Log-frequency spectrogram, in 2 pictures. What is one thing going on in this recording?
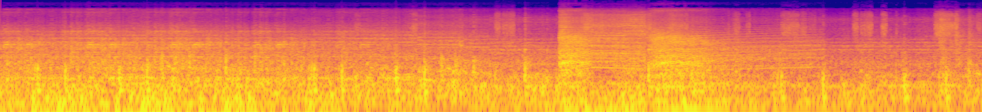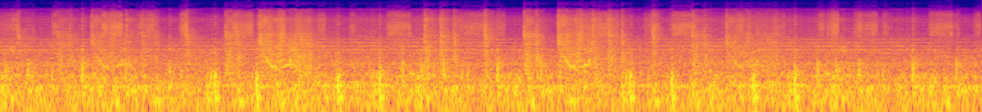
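A small rail car rumbles and clatters along tracks in an echoing tunnel.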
